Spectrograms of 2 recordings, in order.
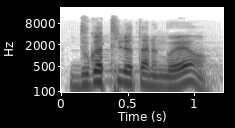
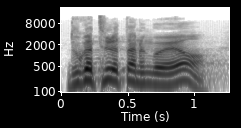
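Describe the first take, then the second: First: Said in the usual way. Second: Loud, punched "누가 틀렸다는 거예요?"; emphatic repeated question. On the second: Real, not acted. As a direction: hit "누가" hard and loud, pressing the question. Same question repeated with force.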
